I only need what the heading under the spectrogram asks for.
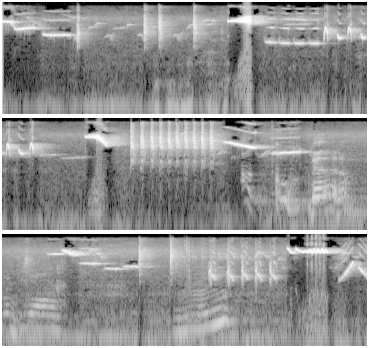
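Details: Lively singing pied bushchat (tledekan gunung) in a training recording: a varied run of high whistles, sharp chips, rapid rattling trills and slurred notes, with faint low background hum.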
